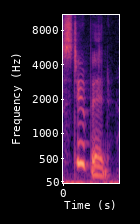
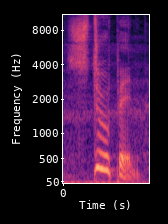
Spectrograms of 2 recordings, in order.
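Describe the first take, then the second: First: It is said plainly, in an ordinary way. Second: It is said in his exaggerated, drawn-out way.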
